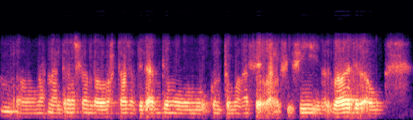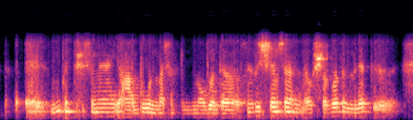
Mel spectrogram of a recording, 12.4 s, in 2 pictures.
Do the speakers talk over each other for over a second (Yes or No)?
No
